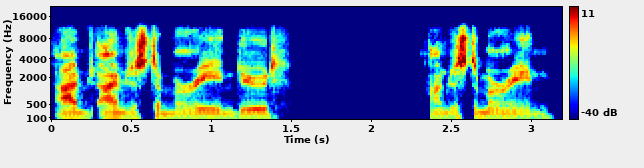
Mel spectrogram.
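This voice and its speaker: Man acting hesitant Marine survivor, tabletop game, informal, slightly low, bright. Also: completely flat delivery, moderate pace, no echo. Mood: uneasy, defensive. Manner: hesitant, repeats himself, informal. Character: laid-back male Marine survivor, reluctant, plain-spoken.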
